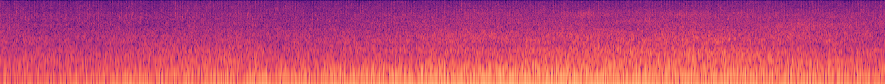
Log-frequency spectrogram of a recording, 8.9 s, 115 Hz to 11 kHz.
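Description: Spitfire propeller aircraft engines at a Battle of Britain 75th anniversary gathering, a steady, loud droning roar with a low humming tone that holds throughout without a break.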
